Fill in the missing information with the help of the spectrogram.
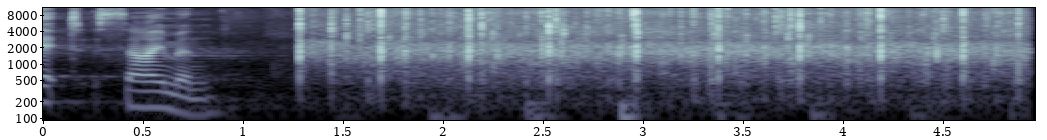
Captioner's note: audience applauding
